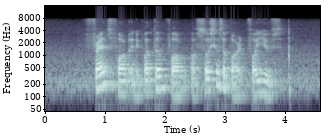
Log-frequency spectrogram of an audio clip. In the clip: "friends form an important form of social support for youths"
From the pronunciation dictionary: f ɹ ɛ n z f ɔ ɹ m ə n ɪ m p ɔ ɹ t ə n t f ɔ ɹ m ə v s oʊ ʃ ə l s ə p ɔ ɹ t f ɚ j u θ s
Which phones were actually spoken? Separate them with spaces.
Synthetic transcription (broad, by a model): f ɹ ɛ n s f ɔ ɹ m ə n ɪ p ɔ t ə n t f ɔ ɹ m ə f s oʊ ʃ ə l s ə p ɔ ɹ t f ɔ j u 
